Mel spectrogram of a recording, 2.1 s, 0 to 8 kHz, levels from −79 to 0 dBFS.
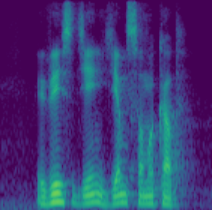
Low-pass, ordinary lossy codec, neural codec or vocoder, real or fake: none; none; codec, 16 kHz, 0.8 kbps, ZipCodec; fake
